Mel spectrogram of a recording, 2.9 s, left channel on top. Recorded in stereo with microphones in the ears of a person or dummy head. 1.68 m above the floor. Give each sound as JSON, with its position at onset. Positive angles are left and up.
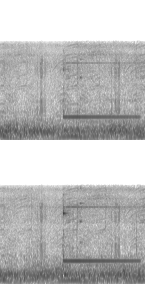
{"t": 1.2, "sound": "a doorbell", "side_deg": -25}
